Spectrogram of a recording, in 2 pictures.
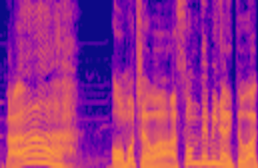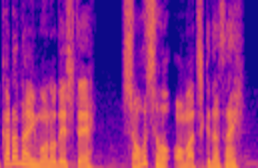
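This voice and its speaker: A man's voice: high voice, big pitch swings, brisk, a bit bright, faint music behind, full character voice. A man voicing a polite, eager young toy merchant in a video game, with courteous sales patter. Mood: polite, flustered.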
